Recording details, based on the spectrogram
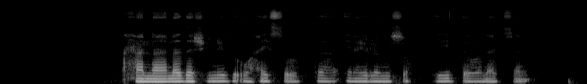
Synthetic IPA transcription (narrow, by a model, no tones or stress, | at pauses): ħɑnaːnɐðɐʃɪnɪðʊ̰wɑħɑjsɐβɐbt̪ʰaːɪnɛjlʊmɪsɔ | iːd̪ɐwɐnaːɡsɐ̰n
